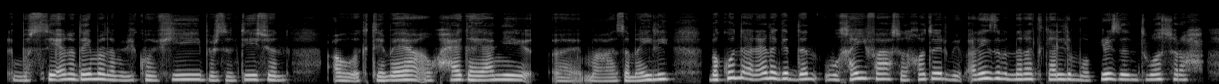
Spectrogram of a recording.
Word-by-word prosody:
بُصّي 200 +5 0
أنا 240 +1 +3
دايمًا 240 +1 +4
لمّا 215 -3 +1
بيكون 200 +1 -4
في 225 +3 0
presentation 200 +1 -2 0.4
أو 175 -4 0
اجتماع 195 +4 +1
أو 185 - -4
حاجة 210 +3 0
يعني، 205 +1 +2 0.2
آآ، 165 -2 -7
مع 160 0 -6
زمايلي 190 +8 +1 0.4
باكون 285 +8 +3
قلقانة 265 +2 +3
جدًا 250 -1 +1
وخايفة 250 +5 0
عشان 245 -5 -5
خاطر 240 +2 0
بيبقى 210 +2 -6
لازم 270 +1 +4
إن 235 -1 -1
أنا 240 +1 +3
أتكلّم 230 -4 -1
وأpresent 225 +1 0
واشرح 230 -1 -3
220 Hz, 140 wpm, -22 LUFS, 195-240 Hz, 0.4 s, دايمًا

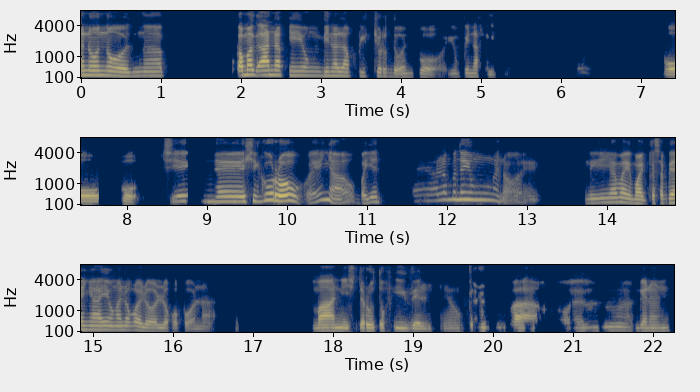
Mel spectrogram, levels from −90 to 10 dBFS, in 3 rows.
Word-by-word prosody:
nanonood 195 -5 +3
na 175 +1 -6 0.9
kamag-anak 200 0 +7
niya 185 -1 -4
'yong 180 0 -9
dinalang 170 -1 -1
picture 160 -1 -8
doon 135 -2 -6
po, 140 - -8
'yong 130 0 -18
pinaki 140 -5 -10 2.1
Opo. 120 - +1 0.3
Chine 220 -2 -1
siguro, 245 +1 +7
ayun 300 +4 -5
nga, 275 - -2 0.3
bayad. 205 +7 -5 0.4
Eh, 250 +2 -25
alam 300 +2 -9
mo 315 - -3
na 310 0 +1
'yong 300 -2 -3
ano, - - -14
eh, - - -21 0.6
hindi 175 +3 -5
niya 195 - 0
may 195 -3 +1
may 160 -1 +2
kasabihan 175 +1 +1
nga 175 -1 0
'yong 170 -1 -2
ano 165 0 -4
ko, 170 - -1
lolo 130 -4 -3
ko 120 - -11
po, - - -12
na 105 -1 -16 1.3
"Money 130 0 +3
is 125 - -5
the - - -1
root 130 0 0
of 130 -1 -7
evil." 120 -2 -2 0.3
'Yon, 120 +1 -14
gano'n - - -8
po 275 - -23
ba, 125 -1 +2 0.6
ah, 140 +3 -11
gano'n. 125 -1 -5
170 Hz, 130 wpm, -25 LUFS, 135-215 Hz, 2.1 s, kamag-anak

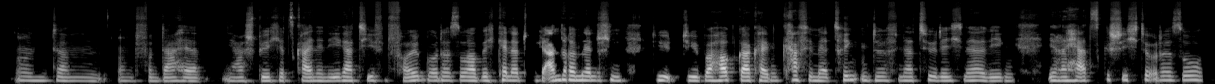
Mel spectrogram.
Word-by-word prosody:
Und, 175 -1 -7
ähm 165 -3 -7
und 165 -1 -12
von 165 -1 -9
daher 160 -1 -2 0.2
ja 165 0 -7
spüre 170 +1 0
ich 170 +1 -8
jetzt 175 +1 -3
keine 170 -1 +1
negativen 175 +2 -1
Folgen 180 +3 -2
oder 185 +1 -2
so. 180 +1 -3
Aber 175 0 +3
ich 175 - -6
kenne 185 0 +3
natürlich 180 0 -3
andere 200 +3 +7
Menschen, 185 -1 +1 0.3
die 190 -3 +1
die 180 -2 +3
überhaupt 185 +2 +5
gar 180 -1 +9
keinen 175 -1 0
Kaffee 205 -1 0
mehr 165 -2 0
trinken 200 +1 -2
dürfen 180 -1 -5
natürlich, 180 0 -2
ne, 180 -1 -1
wegen 165 0 -4 0.3
ihrer 175 0 0
Herzgeschichte 200 +4 +1
oder 195 0 -2
so. 200 +1 -1
180 Hz, 180 wpm, -22 LUFS, 170-185 Hz, 0.3 s, gar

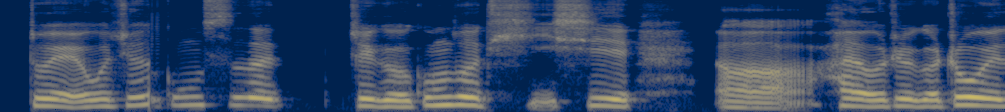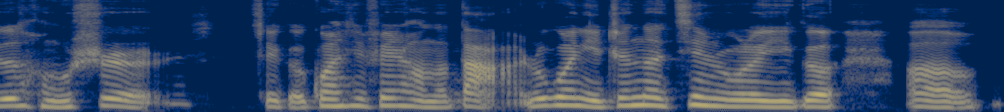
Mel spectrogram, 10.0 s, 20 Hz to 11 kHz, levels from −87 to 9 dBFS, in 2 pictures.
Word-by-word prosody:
对， 200 -6 +2
我 195 +2 -1
觉 230 +4 -4
得 255 - -6
公 235 0 -8
司 240 -1 -8
的 215 -3 +2 0.3
这 210 -1 +2
个 185 -1 +2
工 230 +5 0
作 240 -1 +5
体 315 +10 -8
系， 215 - 0 0.4
呃， 160 -3 -1
还 220 - -1
有 190 -1 +4
这 200 0 +1
个 190 - +2
周 235 +5 +5
围 220 -3 +8
的 210 +1 +3
同 190 -4 -4
事 210 - -3 0.3
这 185 - -6
个 165 -1 -4
关 205 +3 -1
系 215 - -4
非 220 +3 -3
常 195 -4 -3
地 170 0 -4
大。 190 +1 0
如 215 +2 -1
果 235 0 +3
你 195 -5 +1
真 225 +6 -1
的 235 -1 +3
进 240 +2 0
入 195 -2 +1
了 185 -1 +3
一 175 -1 +1
个， 180 0 +1 0.3
呃， 170 -3 -2
205 Hz, 250 characters per minute, -24 LUFS, 185-225 Hz, 0.4 s, 围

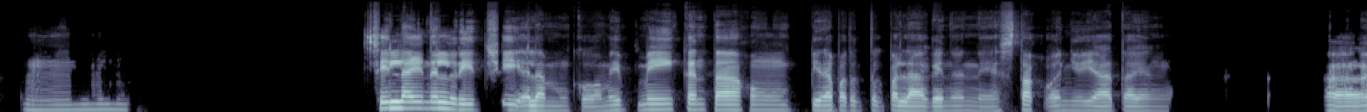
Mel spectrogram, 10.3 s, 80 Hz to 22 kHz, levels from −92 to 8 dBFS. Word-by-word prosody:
Hmm. 150 +1 -13 1.8
Si 185 - +4
Lionel 190 -1 +7
Richie 150 -3 +1
alam 130 -1 -2
ko 120 -1 -8
may 140 +3 -5
may 155 +2 +1
kanta 150 -2 +2
'kong 145 -1 -9
pinapatugtog 140 -2 -5
palagay 125 -2 0
nun, 130 +1 -11
eh, 115 0 -11
"Stuck 140 +3 -2
on 130 +1 -8
You" 135 - -9
yata 125 -1 -3
yung 120 -1 -10 1.2
Oo, 125 -1 +1
140 Hz, 115 wpm, -20 LUFS, 125-150 Hz, 1.8 s, Lionel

